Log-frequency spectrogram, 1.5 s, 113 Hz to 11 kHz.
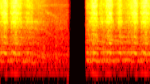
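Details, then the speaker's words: XK X252 quadcopter at full throttle, raised from the stock 80% to 100%: a high buzzing motor whine with a fast pulsing wobble. Owner suspects a bad bearing in the back left motor, or flexing plastic arms; cause unconfirmed. "um it sounds like a lot of vibration that back left motor I believe has a bad bearing"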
